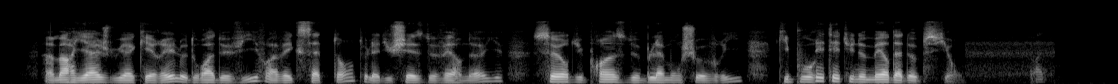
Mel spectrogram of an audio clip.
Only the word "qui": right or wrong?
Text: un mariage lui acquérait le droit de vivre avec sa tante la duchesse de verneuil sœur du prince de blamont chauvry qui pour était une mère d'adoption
right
